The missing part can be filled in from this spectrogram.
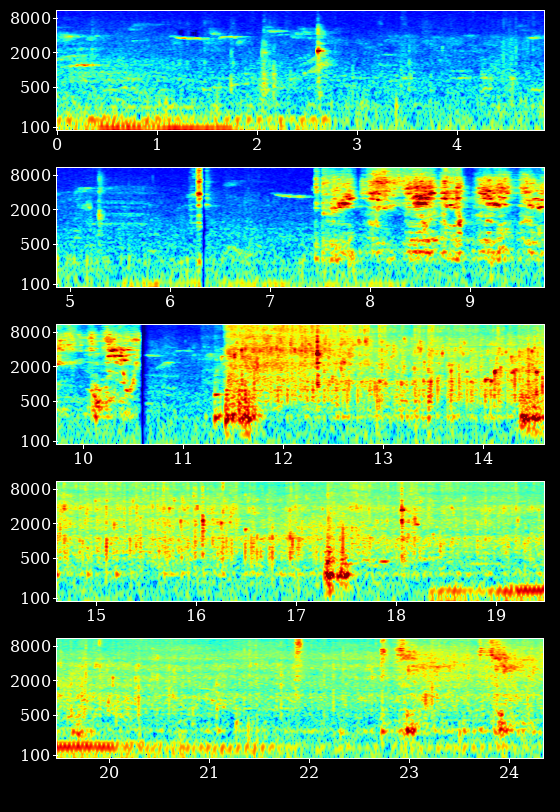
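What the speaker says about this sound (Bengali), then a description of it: "কড়াই গরম হয়ে গেছে, আলুটা ভাজে নিই।" A hot wok goes from quiet clinks of utensils to a sudden loud, sustained sizzle as potatoes drop into the oil, and the frying roar carries on with light stirring scrapes.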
